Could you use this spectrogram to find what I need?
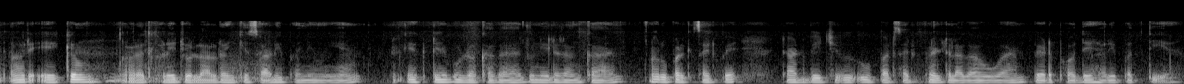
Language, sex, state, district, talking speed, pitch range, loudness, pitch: Hindi, male, Bihar, Saran, 205 wpm, 95-105 Hz, -21 LUFS, 100 Hz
